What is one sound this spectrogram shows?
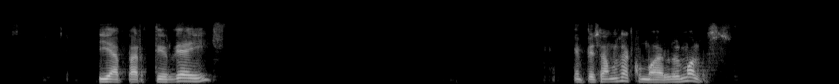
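An older man speaks calmly and close up through a microphone, in short bursts.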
